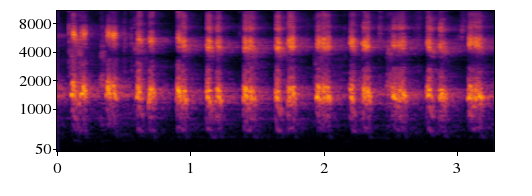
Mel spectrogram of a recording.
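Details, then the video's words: Hybrid chukar partridge: loud, clucking chuk notes repeated in a steady rhythm, several each second. "Кабки гибрид"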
